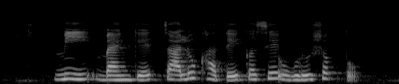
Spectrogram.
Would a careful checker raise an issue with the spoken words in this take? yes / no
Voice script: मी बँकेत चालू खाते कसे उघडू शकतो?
no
